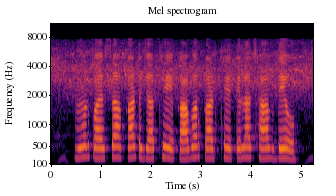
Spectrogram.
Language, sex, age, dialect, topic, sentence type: Chhattisgarhi, female, 60-100, Eastern, banking, question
